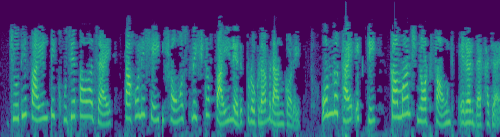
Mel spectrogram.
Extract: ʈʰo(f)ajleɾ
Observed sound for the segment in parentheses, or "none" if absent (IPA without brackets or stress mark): f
